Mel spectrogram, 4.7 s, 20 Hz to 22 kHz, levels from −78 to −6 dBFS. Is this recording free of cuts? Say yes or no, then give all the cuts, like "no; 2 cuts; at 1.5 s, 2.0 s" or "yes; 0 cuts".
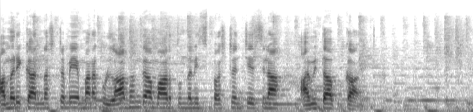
no; 1 cut; at 3.7 s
